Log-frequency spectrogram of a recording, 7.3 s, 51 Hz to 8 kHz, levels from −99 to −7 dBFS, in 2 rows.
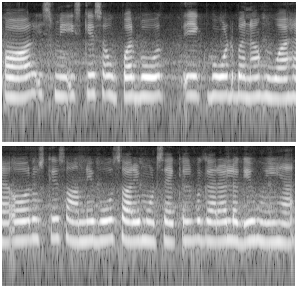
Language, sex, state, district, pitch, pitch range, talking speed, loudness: Hindi, female, Punjab, Pathankot, 265 Hz, 260-275 Hz, 170 wpm, -16 LUFS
